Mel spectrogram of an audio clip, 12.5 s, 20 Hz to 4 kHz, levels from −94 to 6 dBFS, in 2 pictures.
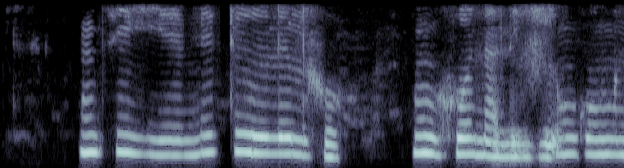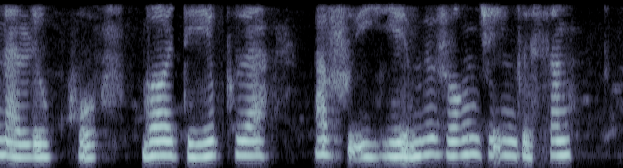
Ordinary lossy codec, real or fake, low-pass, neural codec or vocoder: AAC, 24 kbps; fake; 3.6 kHz; codec, 16 kHz in and 24 kHz out, 2.2 kbps, FireRedTTS-2 codec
